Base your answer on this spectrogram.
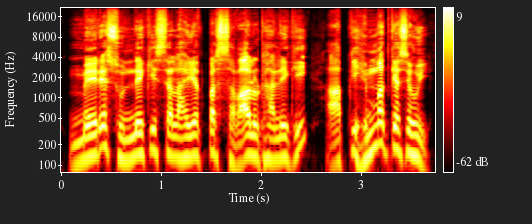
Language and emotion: Urdu, angry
